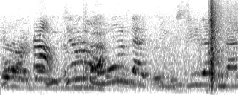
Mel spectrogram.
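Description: Children's voices chattering and calling out in the background, indistinct.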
